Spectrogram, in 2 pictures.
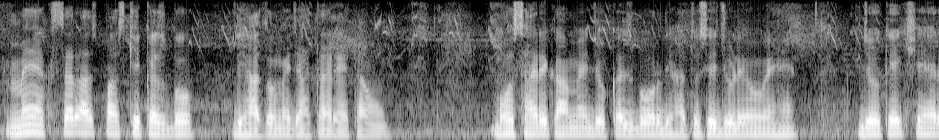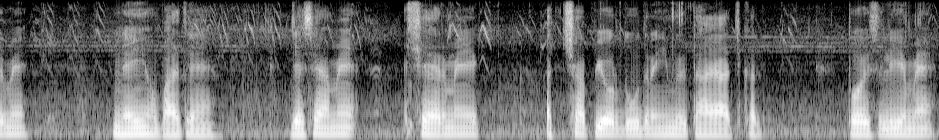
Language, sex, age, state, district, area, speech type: Urdu, male, 18-30, Uttar Pradesh, Aligarh, urban, spontaneous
